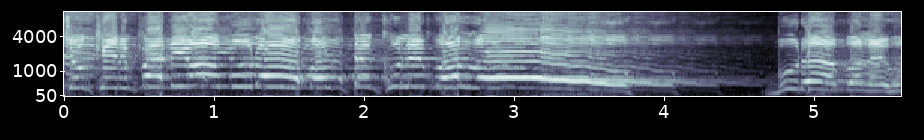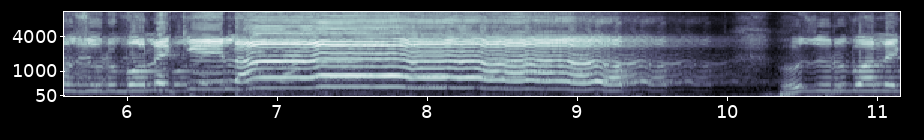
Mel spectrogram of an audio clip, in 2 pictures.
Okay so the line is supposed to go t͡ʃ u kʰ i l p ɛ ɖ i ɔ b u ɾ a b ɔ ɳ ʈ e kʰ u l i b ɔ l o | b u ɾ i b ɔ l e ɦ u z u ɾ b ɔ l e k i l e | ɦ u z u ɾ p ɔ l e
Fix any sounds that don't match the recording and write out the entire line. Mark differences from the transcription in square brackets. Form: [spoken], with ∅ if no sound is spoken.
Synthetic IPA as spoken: t͡ʃ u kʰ i [ɾ] p [a] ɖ i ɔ b u ɾ a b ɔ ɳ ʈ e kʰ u l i b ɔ l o | b u ɾ [a] b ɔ l e ɦ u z u ɾ b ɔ l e k i l [a] | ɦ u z u ɾ [b] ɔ l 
